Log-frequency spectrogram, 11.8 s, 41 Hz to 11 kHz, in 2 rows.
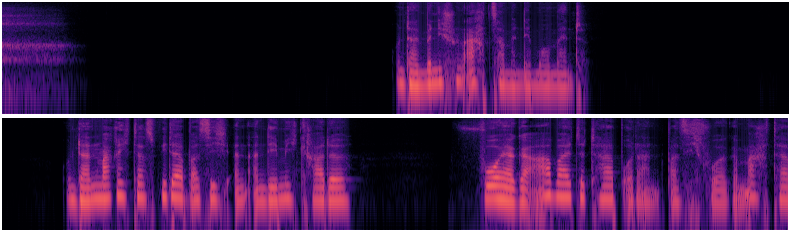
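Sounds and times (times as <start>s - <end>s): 
deep breath in and out released as long breathy sigh: 0.0s - 0.6s
speech: 3.0s - 4.5s, 6.4s - 8.6s, 9.3s - 11.7s.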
